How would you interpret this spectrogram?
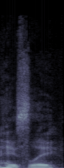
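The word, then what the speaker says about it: Heisele: on hazel honestly and i'm pretty sure i got that pronunciation from him he went to school colorado of all places i think he's german born i i don't know now um so he said his name that way so i'm pretty confident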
